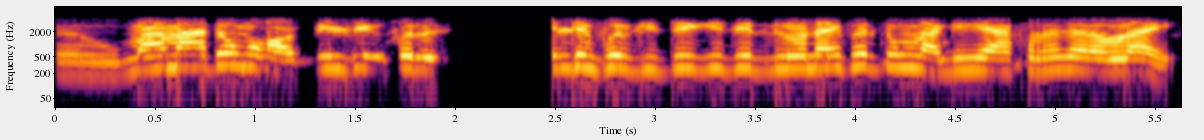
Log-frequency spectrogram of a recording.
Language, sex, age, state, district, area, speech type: Bodo, female, 60+, Assam, Kokrajhar, rural, conversation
